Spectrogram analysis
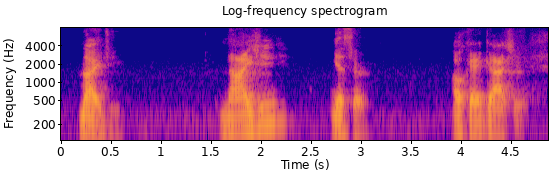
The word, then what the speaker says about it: Najeh: Uh, how do you is it is it Naja? How do you say your name? Nigi.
